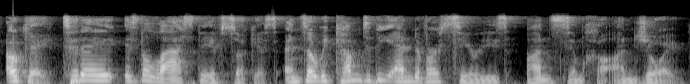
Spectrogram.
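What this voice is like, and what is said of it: Slightly hoarse voice. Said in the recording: “my throat is a little hoarse,”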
